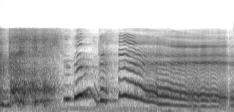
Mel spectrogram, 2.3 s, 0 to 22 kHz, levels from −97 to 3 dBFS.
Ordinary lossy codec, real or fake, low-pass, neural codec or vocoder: none; real; none; none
